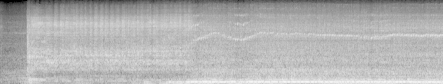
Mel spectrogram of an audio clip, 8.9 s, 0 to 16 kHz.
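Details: Project car first start after 11 years: catches sharply, settles into lumpy uneven beat with wavering note as revs climb, stumbling; rough running, cause unknown, compression test planned.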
